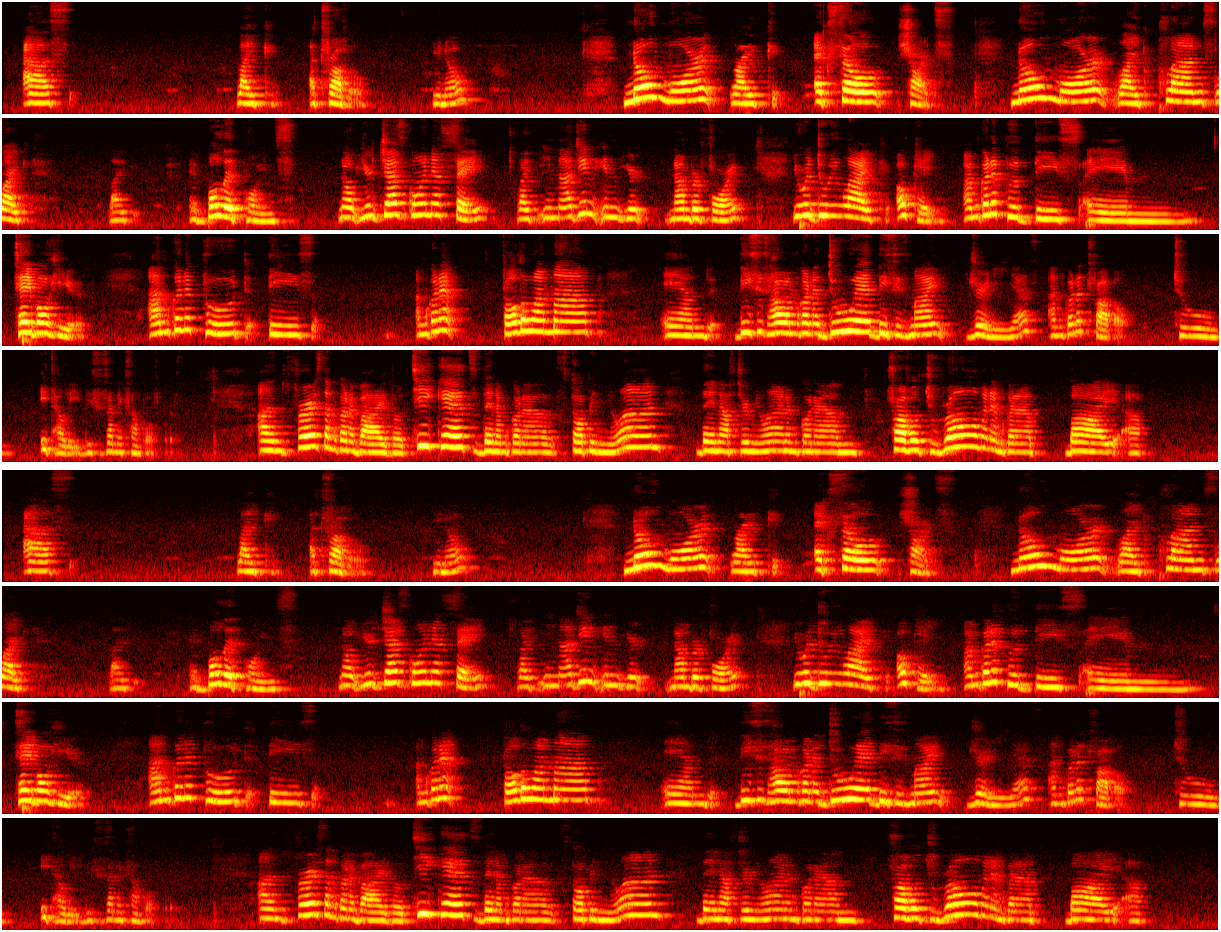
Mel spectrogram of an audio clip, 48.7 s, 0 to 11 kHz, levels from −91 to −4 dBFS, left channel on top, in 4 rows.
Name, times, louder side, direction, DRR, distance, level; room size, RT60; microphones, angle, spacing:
voice 1, 0.2-0.6 2.3-2.8 3.1-3.6 4.3-4.7 5.9-7.8 8.1-9.3 10.1-12.4 13.2-13.4 14.0-14.9 15.5-17.0 17.3-19.6 20.1-24.1 24.5-25.2 25.8-27.4 28.5-28.9 29.4-30.4 30.9-35.6 36.1-36.6 36.9-38.0 39.1-43.2 43.5-45.1 45.4-46.9 47.1-47.9, left 3 dB, 80° left, 0.7 m, -27 dB
8.9 x 8.9 x 2.2 m
head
